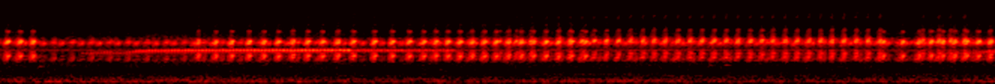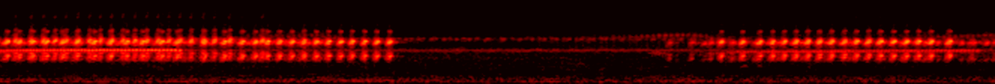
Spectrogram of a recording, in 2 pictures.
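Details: Night chorus of tree frogs at a pond in north-east Italy, mid-April: fast, regular rasping pulses in dense overlapping series, broken by a brief pause, while mole crickets trill steadily in long unbroken stretches.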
